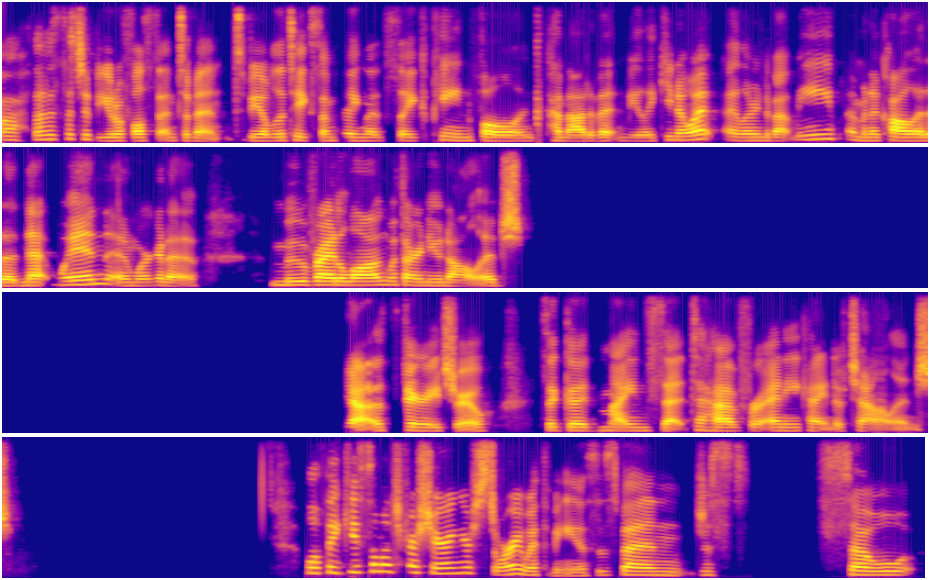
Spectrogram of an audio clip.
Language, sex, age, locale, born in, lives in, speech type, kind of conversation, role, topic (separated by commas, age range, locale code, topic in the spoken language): English, female, 35-39, en-US, United States, United States, conversation, podcast, host, How has overcoming a difficult experience shaped who you are today?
